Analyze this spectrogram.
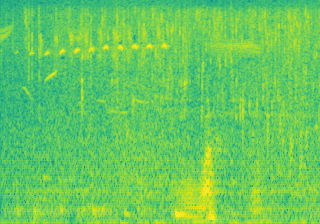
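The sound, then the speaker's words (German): A steady, dense rush of falling water like a heavy downpour fills the scene, with faint bird chirps above it and a brief voice sounding midway. “Was ist denn das für ein fürchterlicher Platterregen?”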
